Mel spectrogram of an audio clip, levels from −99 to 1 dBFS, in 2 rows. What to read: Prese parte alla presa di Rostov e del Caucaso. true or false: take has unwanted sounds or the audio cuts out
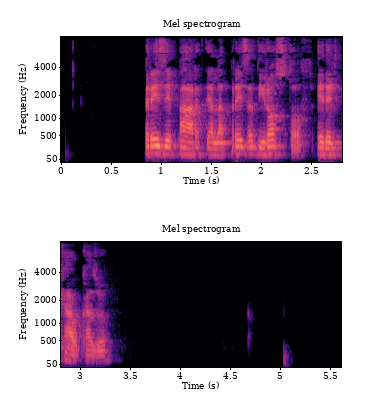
false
